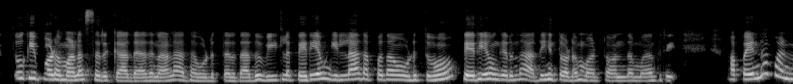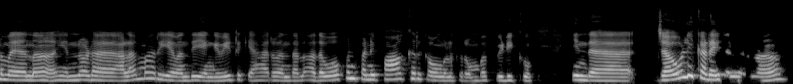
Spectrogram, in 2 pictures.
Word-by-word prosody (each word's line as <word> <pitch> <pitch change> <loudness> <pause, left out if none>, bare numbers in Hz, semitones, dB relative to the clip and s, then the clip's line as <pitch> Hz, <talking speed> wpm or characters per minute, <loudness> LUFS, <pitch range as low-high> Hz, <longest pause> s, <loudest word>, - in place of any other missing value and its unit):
தூக்கி 285 0 +3
போட 230 -1 +5
மனசு 215 +3 +1
இருக்காது. 170 -4 -1
அதனால 170 +2 -1
அத 175 -1 -5
உடுத்துறது. 165 +1 -5
அதுவும் 210 +3 +1
வீட்ல 210 +2 -2
பெரியவங்க 230 +3 +3
இல்லாதப்ப 230 0 0
தான் 220 -1 +2
உடுத்துவோம். 205 +6 +1 0.2
பெரியவங்க 235 +1 +4
இருந்தா 220 +4 -2
அதையும் 220 +5 0
தொட 185 -1 0
மாட்டோம் 175 0 -4
அந்த 170 +1 -2
மாதிரி. 180 +2 -4 0.6
அப்ப 230 - -18
என்ன 295 - +2
பண்ணுவேன்னா, 205 - +1 0.3
என்னோட 205 +1 -1 0.3
அலமாரிய 225 +1 -2
வந்து 185 +2 -1
எங்க 170 0 -4
வீட்டுக்கு 205 0 -5
யாரு 185 0 -7
வந்தாலும், 180 +2 -6
அதை 185 0 0
ஓப்பன் 275 +5 +1
பண்ணி 225 0 +1
பார்க்குறக்கு 240 -3 -2
அவுங்களுக்கு 175 -2 -5
ரொம்ப 185 +2 -8
பிடிக்கும். 180 -1 -4 0.4
இந்த 195 -2 +2 0.7
ஜவுளி 265 - +6
கடைகள் 215 -6 +3
எல்லாம் 185 +4 -1
200 Hz, 155 wpm, -22 LUFS, 180-230 Hz, 0.7 s, ஜவுளி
